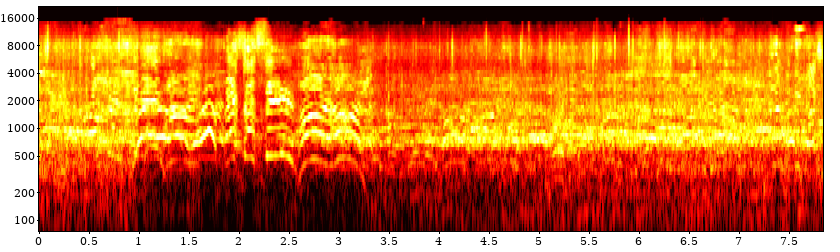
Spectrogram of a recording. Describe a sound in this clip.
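A crowd of young men shouts loudly outdoors.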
